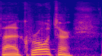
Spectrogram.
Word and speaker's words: Kroter: And he was taking on a German boxer by the name of Kroter. That's the proper pronunciation from the people I asked yesterday.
